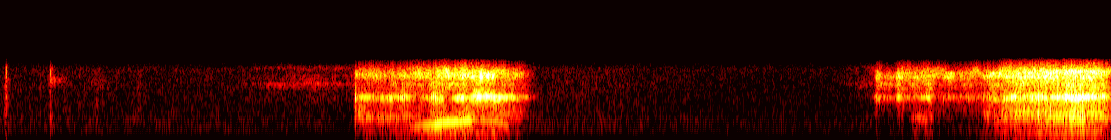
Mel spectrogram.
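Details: Snoring in a man who swears he doesn't snore: two loud, rough, rattling snores with quiet pauses between them.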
